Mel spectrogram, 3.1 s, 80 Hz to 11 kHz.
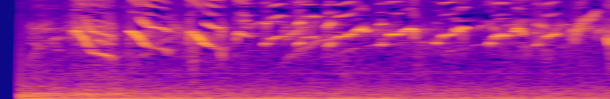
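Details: A gold Lizard canary of a 2020 Dutch line sings fast and nonstop, with bright high chirps and rolling trills packed several to the second, over a low steady hum.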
